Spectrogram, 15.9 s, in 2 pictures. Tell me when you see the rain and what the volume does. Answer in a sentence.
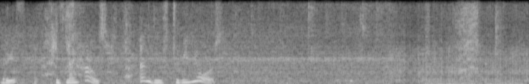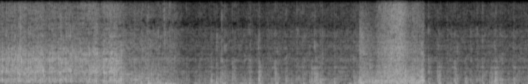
You can hear the rain from 0.0 to 15.8 s, getting quieter.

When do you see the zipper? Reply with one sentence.
You can hear the zipper from 0.6 to 2.0 s, from 6.3 to 7.9 s and from 13.3 to 14.3 s.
